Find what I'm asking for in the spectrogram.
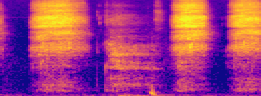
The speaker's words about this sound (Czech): člověk se snaží dýchat nosem, což je někdy těžký, a že má dva nádechy s přerušením a pak jeden delší výdech, takže by, když to předvedu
